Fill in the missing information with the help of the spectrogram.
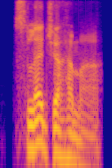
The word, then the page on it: Sledgehammer: British English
